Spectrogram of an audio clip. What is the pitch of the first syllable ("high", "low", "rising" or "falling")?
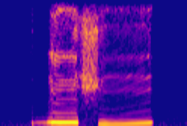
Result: high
